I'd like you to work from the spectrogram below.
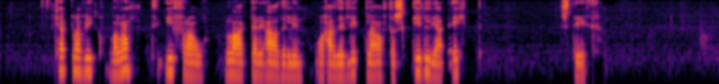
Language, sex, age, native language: Icelandic, female, 30-39, Icelandic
